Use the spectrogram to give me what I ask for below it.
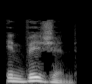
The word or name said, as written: envisioned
